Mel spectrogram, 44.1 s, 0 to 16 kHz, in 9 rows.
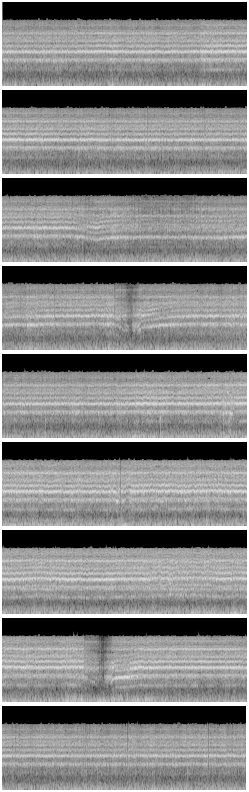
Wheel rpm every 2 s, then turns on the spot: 160, 160, 160, 160, 160, 150, 140, 150, 130, 160, 160, 160, 160, 160, 160, 160, 160, 150, 130, 160, 160, 160.
none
